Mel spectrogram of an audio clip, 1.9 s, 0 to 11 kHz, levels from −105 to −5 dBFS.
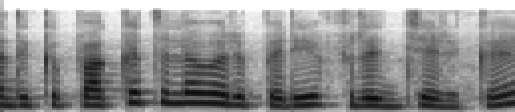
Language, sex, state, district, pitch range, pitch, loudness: Tamil, female, Tamil Nadu, Nilgiris, 220-255 Hz, 230 Hz, -16 LUFS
